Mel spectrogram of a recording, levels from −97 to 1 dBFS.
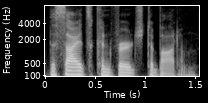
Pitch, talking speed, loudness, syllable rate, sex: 95 Hz, 195 wpm, -23 LUFS, 6.3 syllables/s, male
